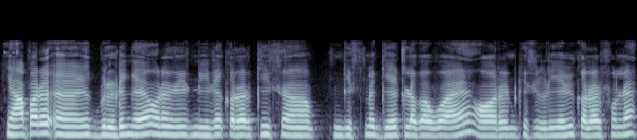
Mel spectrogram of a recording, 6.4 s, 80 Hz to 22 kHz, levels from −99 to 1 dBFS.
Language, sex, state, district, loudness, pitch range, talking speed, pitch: Hindi, female, Maharashtra, Washim, -17 LUFS, 180-200 Hz, 205 wpm, 190 Hz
